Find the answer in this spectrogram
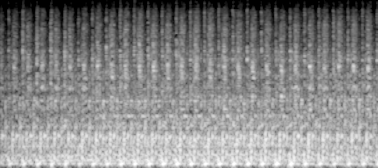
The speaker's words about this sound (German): Mit gleichmäßigen Tuckern gleitet der kleine Kutter durch den Fluss, vorbei an strohgedeckten Lehmhütten.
